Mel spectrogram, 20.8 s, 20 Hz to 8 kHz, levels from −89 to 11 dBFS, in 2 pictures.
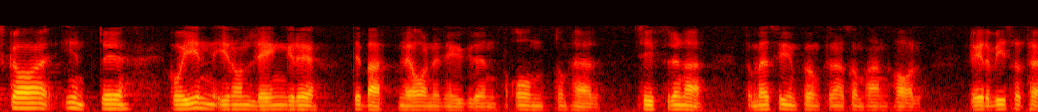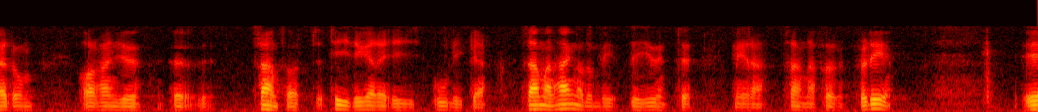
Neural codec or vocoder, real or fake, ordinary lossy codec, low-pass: none; real; AAC, 16 kbps; 7.2 kHz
